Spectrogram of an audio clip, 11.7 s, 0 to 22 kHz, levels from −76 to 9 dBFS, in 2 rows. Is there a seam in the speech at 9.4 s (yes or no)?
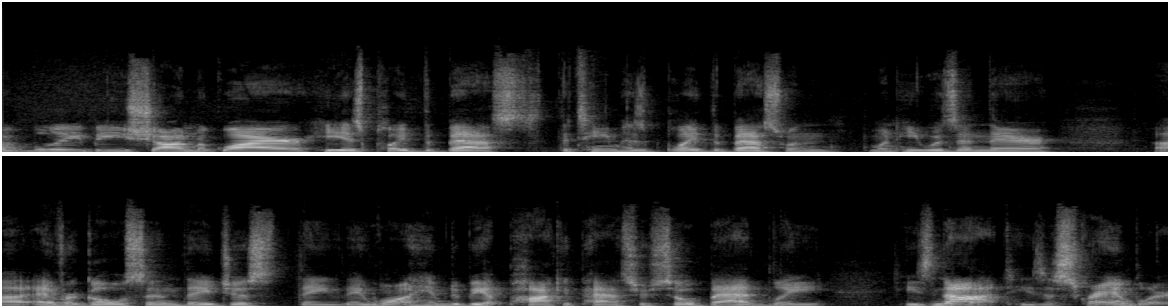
no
